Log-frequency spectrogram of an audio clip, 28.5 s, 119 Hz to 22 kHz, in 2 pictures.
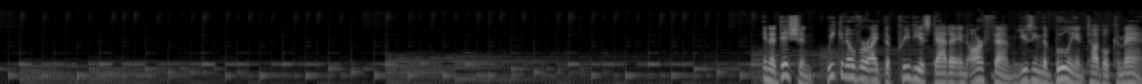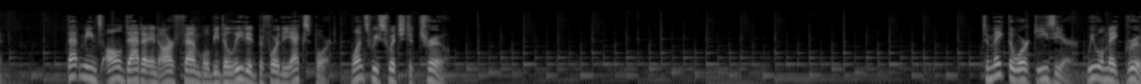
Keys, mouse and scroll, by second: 24.8-28.5 right drag.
